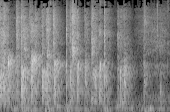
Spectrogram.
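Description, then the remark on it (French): A burst of applause from a group, many hands clapping in a dense, steady patter that stays fairly loud throughout with no voices standing out. “Ah, ah on l'applaudit.”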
